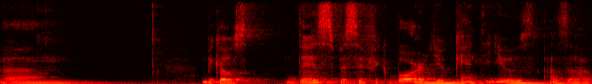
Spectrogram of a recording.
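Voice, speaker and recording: Audible room echo surrounds a man speaking with a Brazilian accent. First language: Portuguese. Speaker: hobbyist maker, channel owner. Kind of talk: casual video vlog, tutorial-like. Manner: halting, with many fillers and repetitions.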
